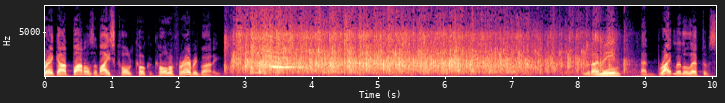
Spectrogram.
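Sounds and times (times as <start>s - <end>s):
speech: 0.0s - 2.8s, 8.1s - 10.0s
audience applause: 2.7s - 8.8s.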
